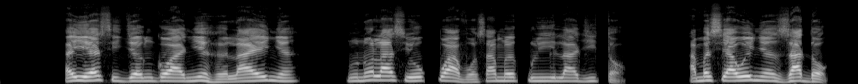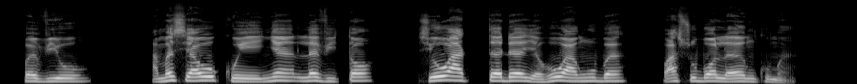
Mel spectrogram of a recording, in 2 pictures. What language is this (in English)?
Ewe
